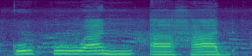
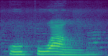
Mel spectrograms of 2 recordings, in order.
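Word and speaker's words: كفوا أحد: Contoh, misalkan dari kalimat kufuwan ahad. Lihat tanda merah di sana dari huruf waw. Itu wan, itu jelas. Kufuwan ahad. Enggak dibaca kupuang atau kupuwam. Tapi suara n-nya harus jelas.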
